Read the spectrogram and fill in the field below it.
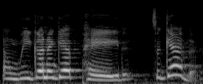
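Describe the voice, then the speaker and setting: Performing live, a woman plays a fierce, cocky preteen American girl runner in a first-person theatrical monologue, telling her story in brash, slangy street talk. Her high voice is expressive and darkish at a moderate pace, and the mood is defiant and earnest.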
